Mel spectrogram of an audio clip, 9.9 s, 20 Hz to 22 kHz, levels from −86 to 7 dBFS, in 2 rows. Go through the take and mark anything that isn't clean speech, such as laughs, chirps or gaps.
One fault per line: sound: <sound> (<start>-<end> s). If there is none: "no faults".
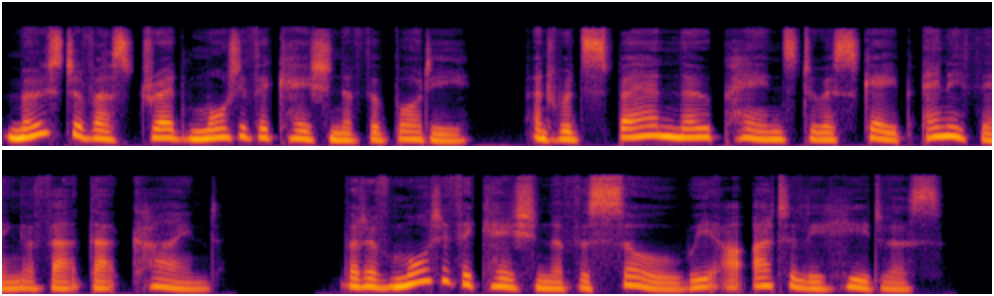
no faults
